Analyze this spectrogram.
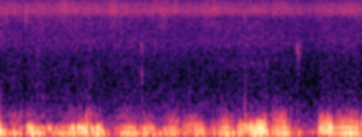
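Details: Mother cat Johanna grooming her sleeping kittens in a quiet, warm room; a low, rumbling purr pulses in steady breath cycles, with faint soft clicks above.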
